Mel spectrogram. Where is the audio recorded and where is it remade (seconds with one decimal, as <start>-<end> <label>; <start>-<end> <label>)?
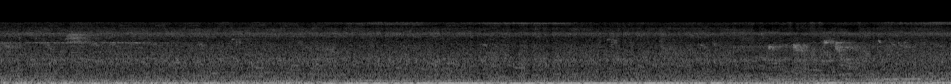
0.0-7.3 recorded; 7.3-8.6 remade; 8.6-9.5 recorded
